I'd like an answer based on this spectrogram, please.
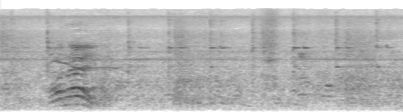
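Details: A stray kitten in Istanbul, wanting to play, gives one short arched meow that rises then falls, followed by a quiet stretch of low hum and faint clinks.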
